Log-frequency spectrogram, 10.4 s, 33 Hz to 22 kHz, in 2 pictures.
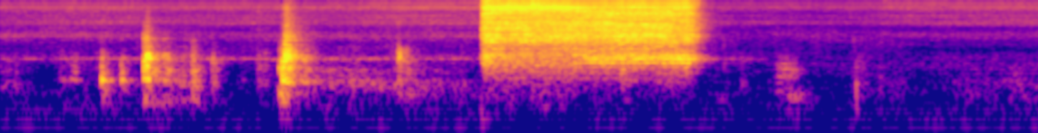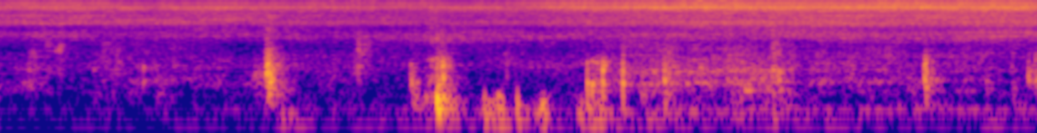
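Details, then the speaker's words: Foden steam wagon injector valve, air test after first lapping: short steady hiss of about a second between light workshop clicks. Seat still weeps very slightly, 100% better than before; more lapping planned. "got a very very slight wheat on it nothing compared to what it had but it's not right yet very very slight so we'll give it a bit more lap in but it's certainly 100% better than it"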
